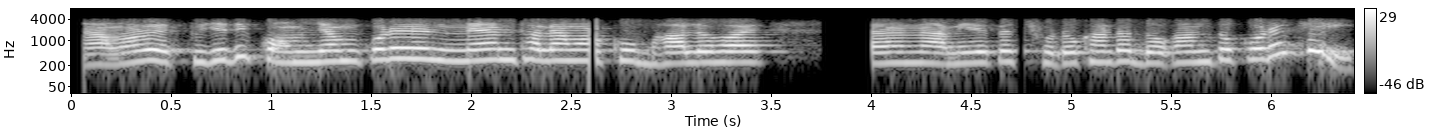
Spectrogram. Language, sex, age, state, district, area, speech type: Bengali, female, 45-60, West Bengal, North 24 Parganas, urban, conversation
